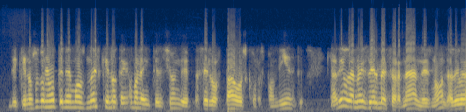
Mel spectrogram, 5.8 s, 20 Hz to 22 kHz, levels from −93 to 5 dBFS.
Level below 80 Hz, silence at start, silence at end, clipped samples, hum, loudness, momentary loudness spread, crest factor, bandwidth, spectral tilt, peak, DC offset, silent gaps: -50 dBFS; 0.1 s; 0 s; 0.3%; none; -11 LUFS; 9 LU; 10 dB; 10.5 kHz; -5.5 dB/octave; 0 dBFS; under 0.1%; none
